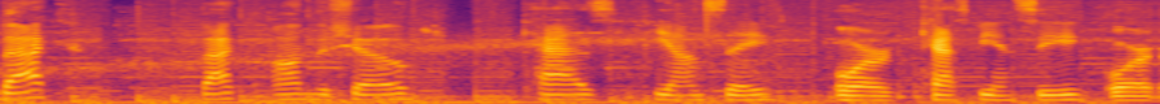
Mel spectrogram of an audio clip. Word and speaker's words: CasPiancey: Is it like Caspian Sea? It's basically Caspian Sea, but everyone calls me Cass, so that works fine for me.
